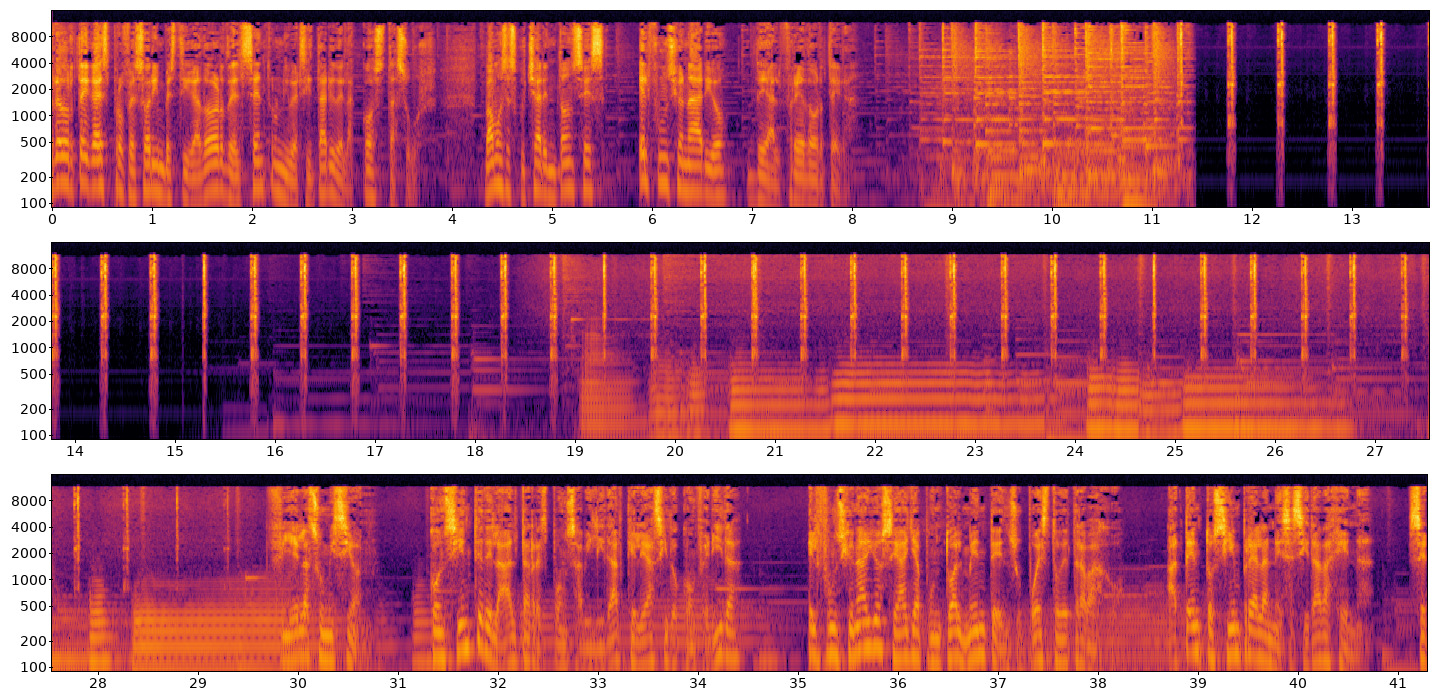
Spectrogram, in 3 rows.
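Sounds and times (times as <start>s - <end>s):
speech: 0.0s - 8.1s, 30.2s - 41.2s
music playing: 0.0s - 11.5s, 15.8s - 41.2s
clock hands ticking: 11.2s - 29.4s.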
